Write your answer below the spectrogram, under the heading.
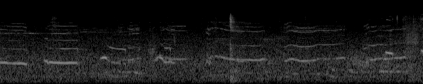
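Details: Young Rottweiler puppies, four and a half weeks old and outside for the first time, keep up a faint chorus of level, drawn-out whines with small upward and downward wavers.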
